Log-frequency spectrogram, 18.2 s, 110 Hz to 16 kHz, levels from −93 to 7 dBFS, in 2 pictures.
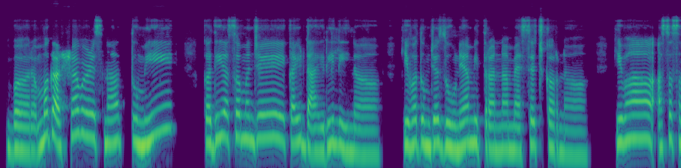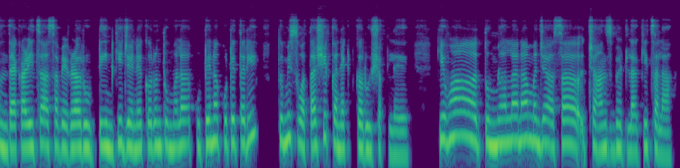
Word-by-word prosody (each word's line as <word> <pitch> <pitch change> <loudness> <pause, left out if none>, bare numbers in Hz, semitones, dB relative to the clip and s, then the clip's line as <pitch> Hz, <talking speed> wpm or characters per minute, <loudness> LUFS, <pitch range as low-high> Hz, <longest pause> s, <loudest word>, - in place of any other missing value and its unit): बरं, 185 -2 +1
मग 285 +4 +3
अशा 230 +7 +4
वेळेस 280 -4 0
ना, 230 +1 +1 0.2
तुम्ही 265 +11 +3 0.4
कधी 235 +3 +2
असं 275 0 0
म्हणजे 265 +1 0
काही 230 +1 +1
डायरी 190 +4 +1
लिहणं 170 -4 -2 0.3
किंवा 220 0 +2
तुमच्या 230 0 +4
जुन्या 205 0 +3
मित्रांना 195 -4 0
मेसेज 190 +4 -1
करणं 170 -4 -4 0.4
किंवा 240 +2 +2 0.4
असं 205 +6 0
संध्याकाळीचा 205 -1 +1
असा 210 0 -2
वेगळा 200 0 +1
रुटीन 205 +1 +1
की 230 - -1
जेणेकरून 210 +1 0
तुम्हाला 215 +1 -1
कुठे 220 +2 -1
ना 240 +1 +3
कुठेतरी 230 +4 -2 0.3
तुम्ही 245 +2 +2
स्वतःशी 215 +1 -1
कनेक्ट 200 -3 -1
करू 195 -2 +1
शकले 165 -3 -7 0.4
किंवा 270 +1 +1
तुम्हाला 235 +2 +3
ना 255 +1 +1
म्हणजे 235 -3 0
असा 220 +1 -1 0.2
चान्स 200 -2 -1
भेटला 185 -3 -3
की 205 - -2
चला, 165 -4 -3
215 Hz, 145 wpm, -24 LUFS, 195-240 Hz, 0.4 s, अशा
